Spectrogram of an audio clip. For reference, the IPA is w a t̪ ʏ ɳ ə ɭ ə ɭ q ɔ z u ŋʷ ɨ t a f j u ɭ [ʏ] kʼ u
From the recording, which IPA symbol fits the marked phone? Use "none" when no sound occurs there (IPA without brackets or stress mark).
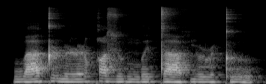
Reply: ʏ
